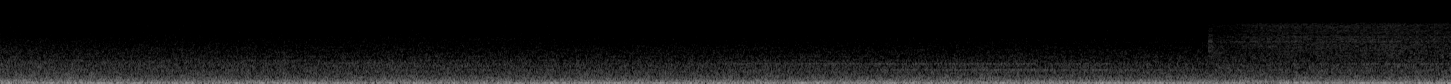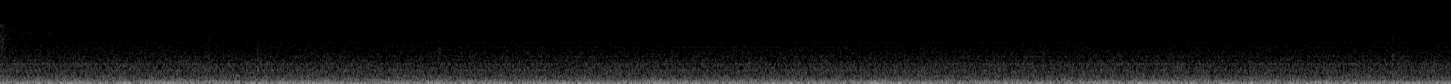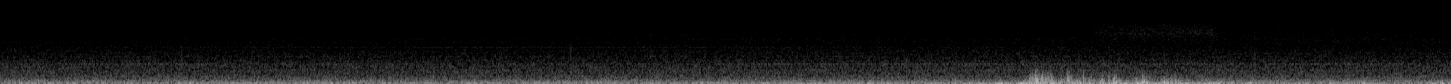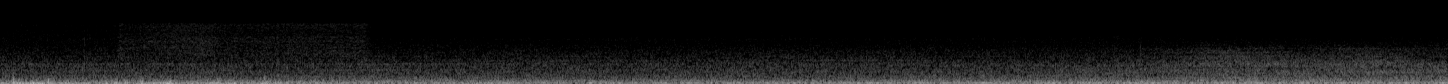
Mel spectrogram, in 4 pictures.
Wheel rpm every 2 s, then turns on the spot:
0, 0, 0, 0, 0, 0, 0, 0, 0, 0, 0, 0, 0, 0, 0, 0, 0, 0, 0, 0, 0, 0, 0, 0, 0, 0, 0, 0, 0.
none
